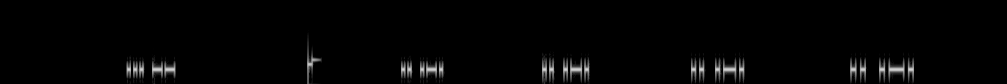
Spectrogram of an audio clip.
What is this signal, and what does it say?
Morse code, heard as a keyed tone, about 33 wpm, 700 Hz. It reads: SM IR IR IR IR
